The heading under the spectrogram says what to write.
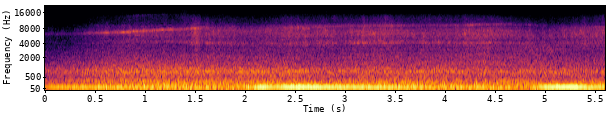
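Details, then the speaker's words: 2024 GMC Sierra 2500 AT4X Duramax L5P diesel, 5-inch exhaust, 10L1000 transmission, while driving: deep, heavy drone that swells and holds as the truck slows; exhaust brake engaged and working normally. "All right, here we go. Oh my goodness. Hear the uh exhaust brake here."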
